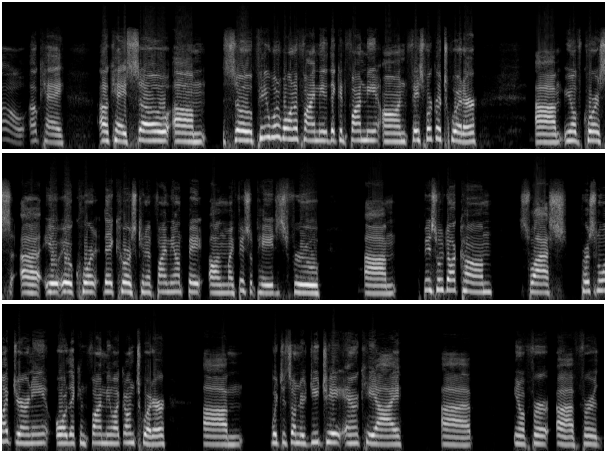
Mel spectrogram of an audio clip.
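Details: Stuttering in an adult man who attributes it to another of his two diagnoses; he says he stutters a lot, especially when struggling with what to say.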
